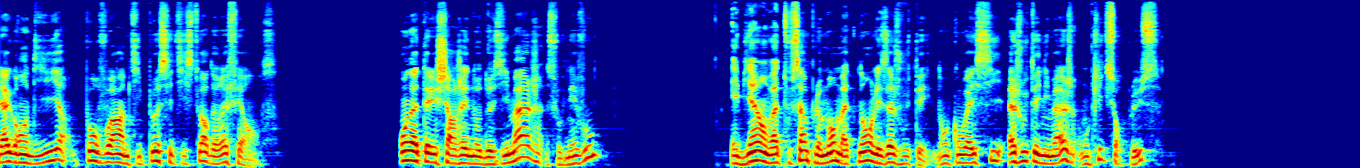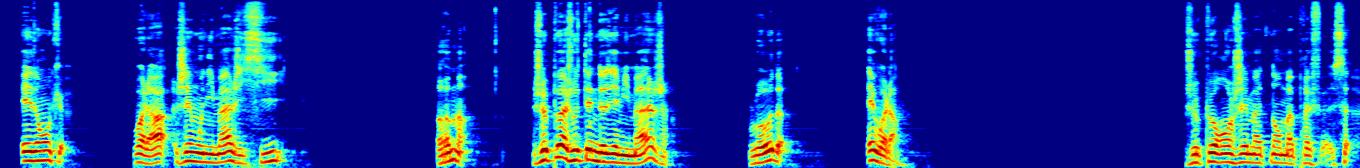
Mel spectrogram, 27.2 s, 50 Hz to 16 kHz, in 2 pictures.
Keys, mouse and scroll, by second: 4.9-6.8 drag, 10.9 click, 12.1 click, 13.8 click, 16.8-18.7 drag, 19.4 click, 20.7 click, 25.3-27.2 drag.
